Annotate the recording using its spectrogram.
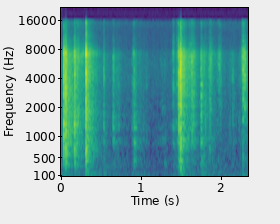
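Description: Cardboard box and plastic tray of a watercolour paint set handled on a tabletop, giving sharp clicks and taps: a quick run of them at the start and a single loud one about a second and a half in, as the box's flaps are folded.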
